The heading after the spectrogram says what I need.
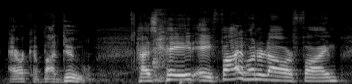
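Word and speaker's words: Erykah Badu: entertainment weekly erica badou remember the syllables erica badu say with me erica badou has paid a 500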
